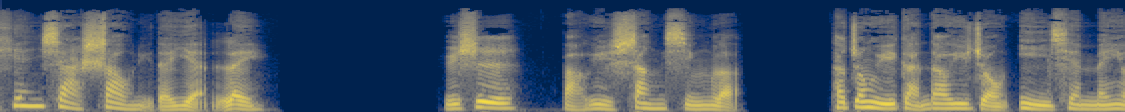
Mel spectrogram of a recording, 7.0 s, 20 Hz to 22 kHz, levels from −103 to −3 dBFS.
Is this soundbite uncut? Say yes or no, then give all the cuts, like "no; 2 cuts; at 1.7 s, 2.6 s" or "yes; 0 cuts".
yes; 0 cuts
